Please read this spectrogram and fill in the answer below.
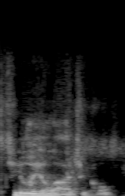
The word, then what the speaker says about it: teleological: Maybe I'm not even pronouncing it right. Maybe it's teleological. – Yeah. – It's teleological.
